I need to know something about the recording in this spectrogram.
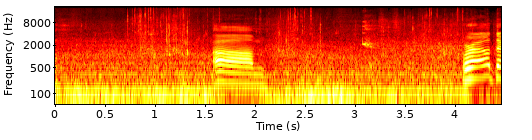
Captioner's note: reel clicking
